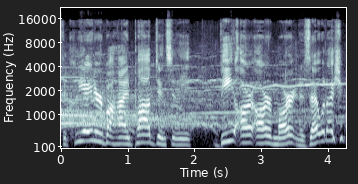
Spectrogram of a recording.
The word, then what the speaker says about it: VRR Martin: my awesome guest the Creator behind pop density brr Martin is that what I should call you Martin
